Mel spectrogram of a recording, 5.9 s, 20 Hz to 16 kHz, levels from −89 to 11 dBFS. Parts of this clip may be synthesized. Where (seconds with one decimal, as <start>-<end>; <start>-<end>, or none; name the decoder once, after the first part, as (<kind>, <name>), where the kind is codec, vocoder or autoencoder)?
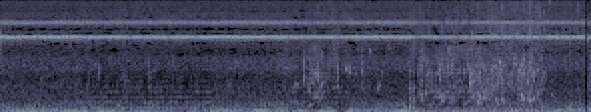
0.8-2.1 (vocoder, BigVGAN v2); 2.9-3.5; 4.1-4.7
